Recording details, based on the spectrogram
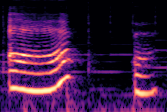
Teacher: ось ці от нейтральні і ліниві звуки - це і є звук шваа. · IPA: ə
